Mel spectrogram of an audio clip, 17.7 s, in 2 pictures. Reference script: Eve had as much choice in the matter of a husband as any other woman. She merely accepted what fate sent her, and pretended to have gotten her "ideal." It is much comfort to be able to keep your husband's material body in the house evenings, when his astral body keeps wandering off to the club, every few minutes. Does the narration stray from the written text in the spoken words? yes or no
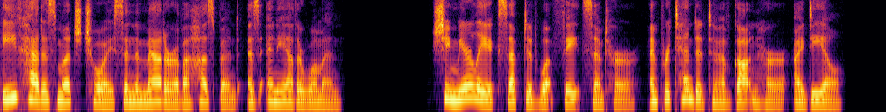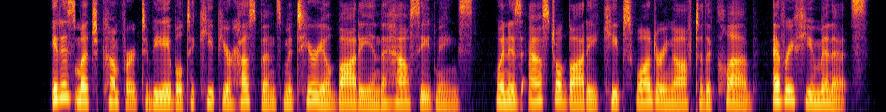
no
